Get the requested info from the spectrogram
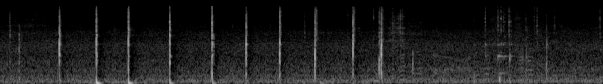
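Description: Knife chopping into thin wooden slats to split kindling for a campfire: a series of about ten sharp wooden knocks, roughly three a second, followed by a few faint ticks near the end.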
